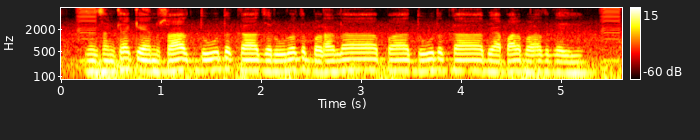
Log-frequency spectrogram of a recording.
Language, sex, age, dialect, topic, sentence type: Bhojpuri, male, 18-24, Northern, agriculture, statement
